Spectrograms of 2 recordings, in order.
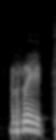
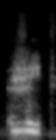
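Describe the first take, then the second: First: Past-tense read, rhyming with "bed"; past-tense pronunciation. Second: Present-tense read, rhyming with "need"; present-tense pronunciation. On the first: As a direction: read pronounced "red". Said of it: "el verbo en pasado se lee". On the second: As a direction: read pronounced "reed". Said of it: "nos indica que se lee". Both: Shown as a demonstration.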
